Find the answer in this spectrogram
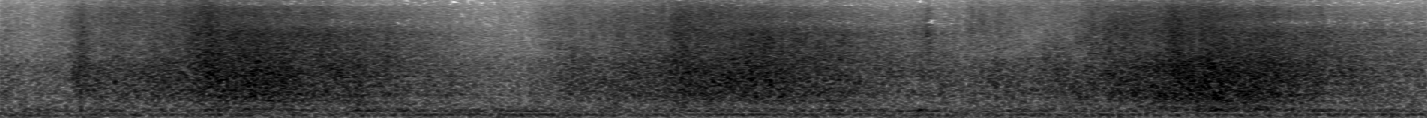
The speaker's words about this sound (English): see that it's just you on this beach. A calm, safe, pleasant place. And here you are relaxing near this gentle ocean.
